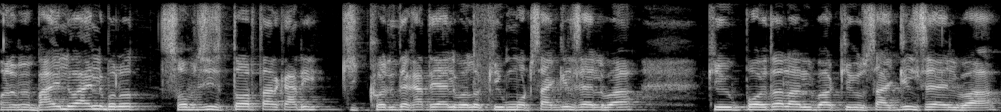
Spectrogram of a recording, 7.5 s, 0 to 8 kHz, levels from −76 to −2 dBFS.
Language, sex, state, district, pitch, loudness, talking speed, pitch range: Bhojpuri, male, Bihar, Muzaffarpur, 185 Hz, -14 LUFS, 190 wpm, 175-190 Hz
